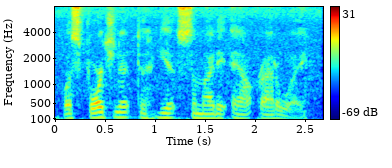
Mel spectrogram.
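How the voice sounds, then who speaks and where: In a strong Southern US accent, the speaker talks at a fairly quick pace with a dark, mellow, somewhat breathy tone and ordinary pitch variation. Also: man. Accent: deep Southern. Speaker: vlogger. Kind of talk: video diary. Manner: stumbling on words.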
